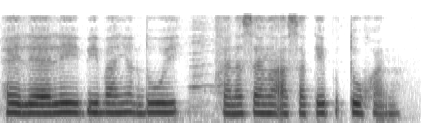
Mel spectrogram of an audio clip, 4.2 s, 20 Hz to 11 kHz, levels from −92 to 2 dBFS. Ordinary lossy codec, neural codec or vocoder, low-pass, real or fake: none; codec, 16 kHz, 0.4 kbps, LongCat-Audio-Codec; 7.2 kHz; fake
